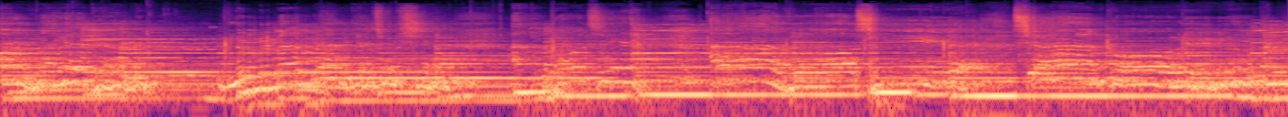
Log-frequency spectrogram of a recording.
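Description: Two male singers performing a duet into handheld microphones over instrumental accompaniment, with sustained low notes under the sung melody; near the end one voice carries the line alone.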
